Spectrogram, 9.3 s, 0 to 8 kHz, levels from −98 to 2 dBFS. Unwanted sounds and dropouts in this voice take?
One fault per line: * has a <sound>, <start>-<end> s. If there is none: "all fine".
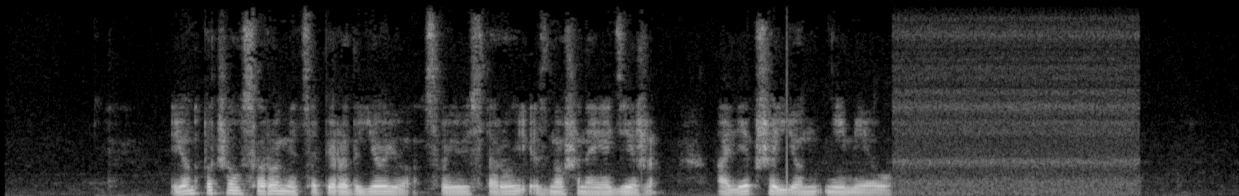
all fine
